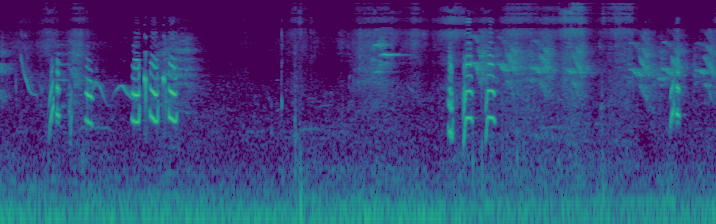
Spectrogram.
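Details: Ringneck parrot giving natural chirping calls: quick clusters of sharp, harmonic chirps that bend up and down, some looping, in bursts near the start and again later, over a low background hum.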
